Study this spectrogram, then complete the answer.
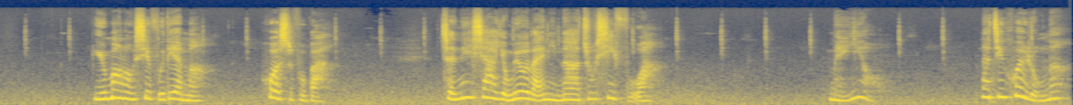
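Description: A woman speaks calmly into a telephone, close by.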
